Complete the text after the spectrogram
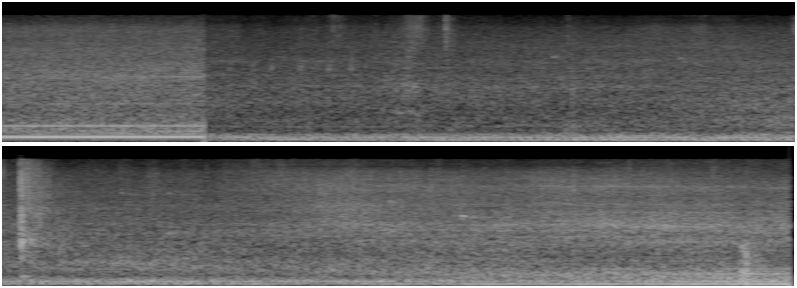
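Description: Footsteps rustle through wet grass.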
